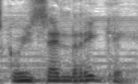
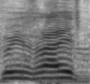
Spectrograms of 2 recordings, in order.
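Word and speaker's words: Queensrÿche: a los Queensryche. O como les llama mi amigo Scotty Ternasco, los Quis Enrique. Bueno, pues los Queensryche que acaban de editar su decimosexto álbum de estudio.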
